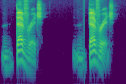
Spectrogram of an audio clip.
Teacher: that second e is not pronounced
